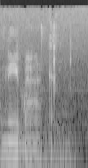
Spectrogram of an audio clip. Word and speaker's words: NMAC: And it's generally pronounced NEMAC.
